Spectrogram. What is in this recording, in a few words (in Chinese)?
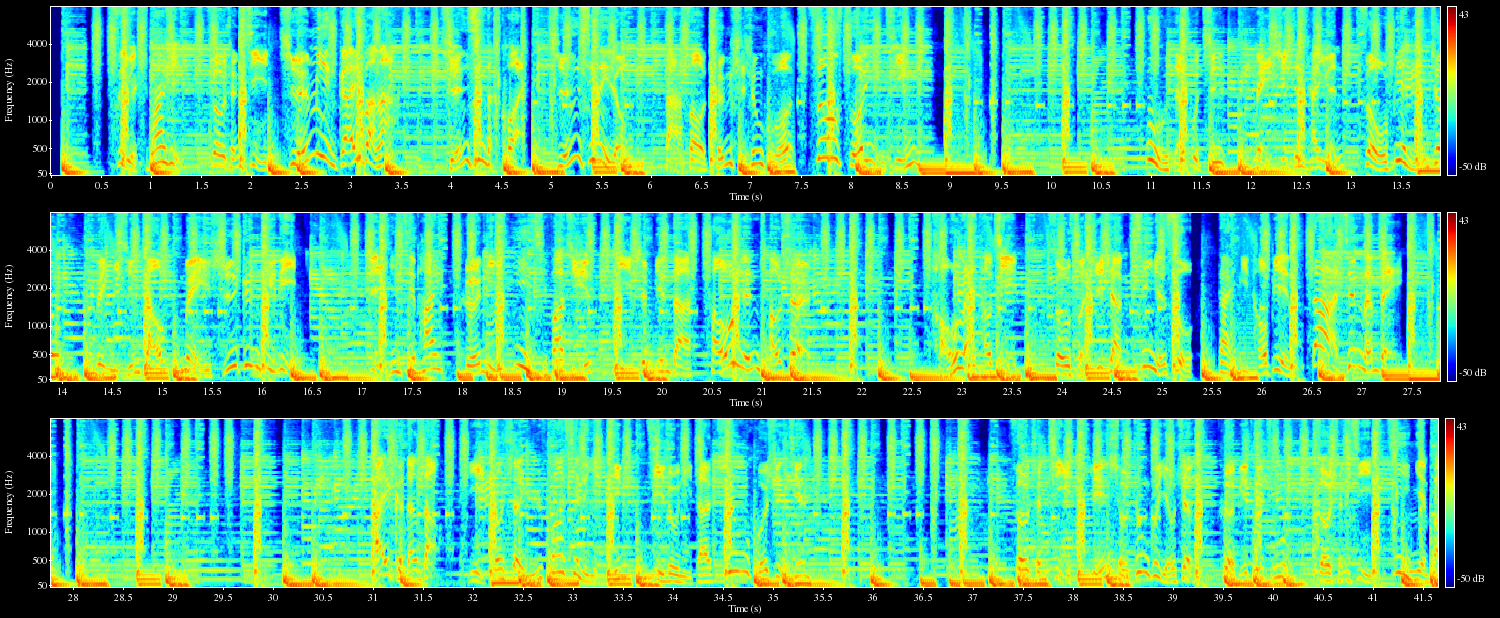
男 广告 文化宣传片, 浑厚大气; 国语男声配音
